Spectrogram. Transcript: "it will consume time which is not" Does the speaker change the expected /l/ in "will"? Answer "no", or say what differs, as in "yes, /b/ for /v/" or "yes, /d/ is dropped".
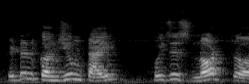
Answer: yes, /n/ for /l/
